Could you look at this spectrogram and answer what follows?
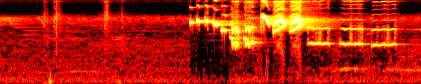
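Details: In the morning, a brown-chested jungle flycatcher starts after a faint background, giving a two-second phrase of dense high twittering notes, then a row of short, evenly repeated whistles.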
